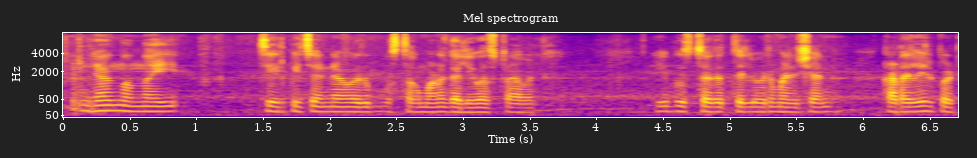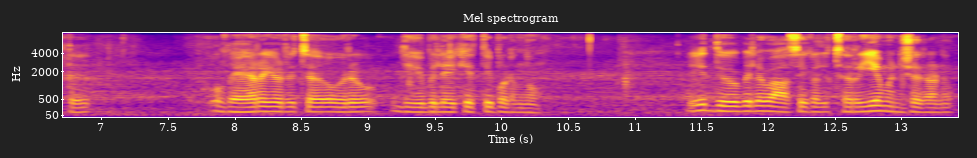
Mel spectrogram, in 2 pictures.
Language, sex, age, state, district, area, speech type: Malayalam, male, 18-30, Kerala, Thiruvananthapuram, urban, spontaneous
